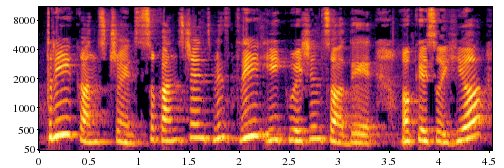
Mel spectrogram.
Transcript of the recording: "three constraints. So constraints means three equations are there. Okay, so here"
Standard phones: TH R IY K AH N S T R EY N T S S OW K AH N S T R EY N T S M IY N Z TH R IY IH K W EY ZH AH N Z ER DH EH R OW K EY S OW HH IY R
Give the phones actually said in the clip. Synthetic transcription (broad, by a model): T R IY K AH N S T R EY N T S S OW K AH N S T R EY N T S M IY N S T R IY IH K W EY SH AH N S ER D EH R OW K EY S OW HH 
